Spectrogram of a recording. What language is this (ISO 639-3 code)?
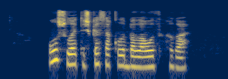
bak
